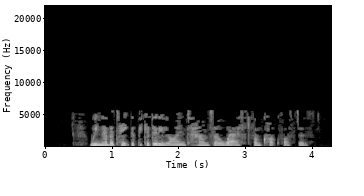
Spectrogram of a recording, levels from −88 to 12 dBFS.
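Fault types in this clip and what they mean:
MP3 compression: nothing above 5.6 kHz, plus a watery, swirly texture that simple filtering lacks; likely heavy MP3 encoding, fitting roughly 16 kbps.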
